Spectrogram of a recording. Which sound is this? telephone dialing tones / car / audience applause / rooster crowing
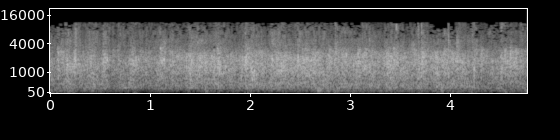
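audience applause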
